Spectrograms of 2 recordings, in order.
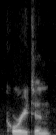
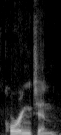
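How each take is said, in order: First: The name is said without an added 'ing' sound. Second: The name is said with an added 'ing' sound. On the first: The speaker is an outsider. The speaker calls it wrong. "if you pronounce it Corryton, everybody knows you're not from there" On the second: The speaker is a local. The speaker calls it right. "anybody that's from there throws ing into it. It's Corrington"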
